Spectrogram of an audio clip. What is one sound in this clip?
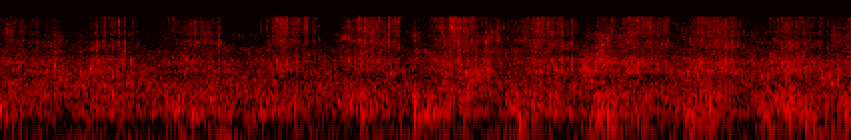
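A man wades through shallow water, splashing with each step.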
